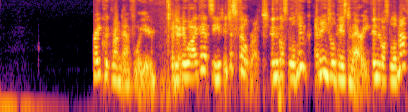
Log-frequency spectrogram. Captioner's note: voice speeds up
